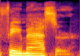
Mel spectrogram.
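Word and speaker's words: Fameasser: Fame Asser. – It's supposed to be Fame Asser. – Yeah. – But it's spelled Fame Sir.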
